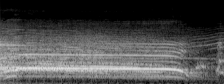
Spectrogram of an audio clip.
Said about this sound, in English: Can I hear a cheer from all of the guardians of the Hoard?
